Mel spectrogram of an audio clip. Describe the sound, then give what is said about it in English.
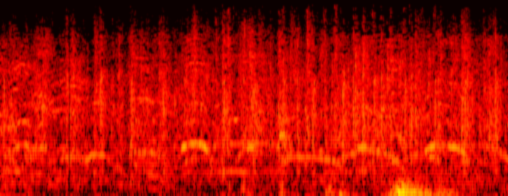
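An audience claps steadily and densely throughout, a continuous wash of many hands with crowd murmur and brief voices rising underneath, swelling slightly near the end. “You know why some folks ain't clapping?”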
